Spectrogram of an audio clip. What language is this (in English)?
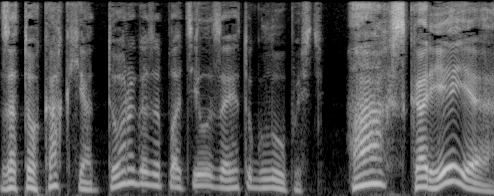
Russian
